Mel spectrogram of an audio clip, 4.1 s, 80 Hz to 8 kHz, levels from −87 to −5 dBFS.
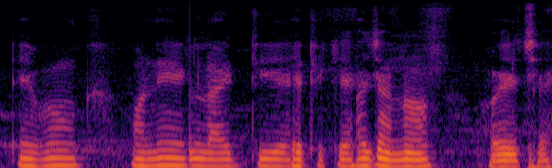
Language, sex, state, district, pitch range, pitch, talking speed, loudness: Bengali, male, West Bengal, Paschim Medinipur, 115-125 Hz, 120 Hz, 115 wpm, -36 LUFS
